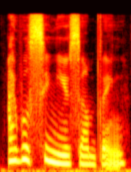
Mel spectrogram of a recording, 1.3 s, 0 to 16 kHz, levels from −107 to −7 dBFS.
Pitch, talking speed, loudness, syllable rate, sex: 205 Hz, 230 wpm, -16 LUFS, 6.1 syllables/s, female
